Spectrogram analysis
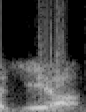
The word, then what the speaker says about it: Geoff: That'd be Jeff at Wingman Watches, but it's spelled like G-off. Hey, Geoff, Jeff. Oh, Geoff.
